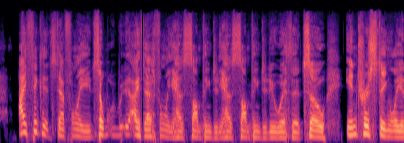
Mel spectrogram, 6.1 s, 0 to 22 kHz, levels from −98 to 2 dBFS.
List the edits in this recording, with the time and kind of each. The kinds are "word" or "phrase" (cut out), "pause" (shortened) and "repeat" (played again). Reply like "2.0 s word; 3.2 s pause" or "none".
2.1 s phrase; 3.3 s repeat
